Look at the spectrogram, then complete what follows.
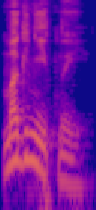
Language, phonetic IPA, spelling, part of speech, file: Russian, [mɐɡˈnʲitnɨj], магнитный, adjective, Ru-магнитный.ogg
- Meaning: magnetic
